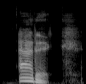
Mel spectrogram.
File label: "attic", english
